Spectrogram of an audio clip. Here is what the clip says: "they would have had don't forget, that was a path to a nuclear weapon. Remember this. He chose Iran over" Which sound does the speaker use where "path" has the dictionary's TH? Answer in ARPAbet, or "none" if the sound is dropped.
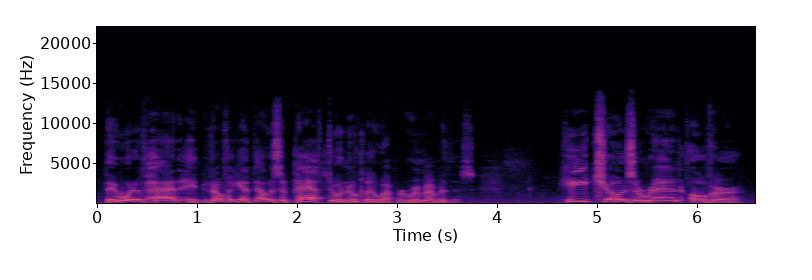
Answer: TH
